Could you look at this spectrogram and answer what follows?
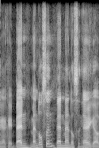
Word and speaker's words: Ben Mendelsohn: ben mendelsohn middle said middleton i love some ben mendelsohn men is it i said his name wrong okay ben mendelsohn ben mendelsohn there you go that guy awesome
